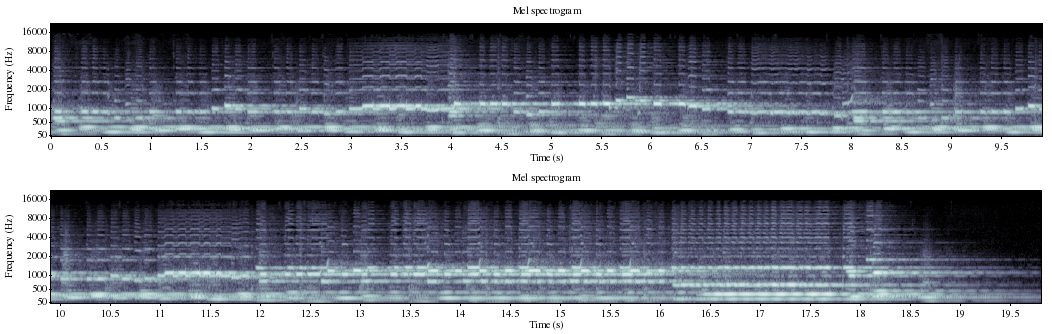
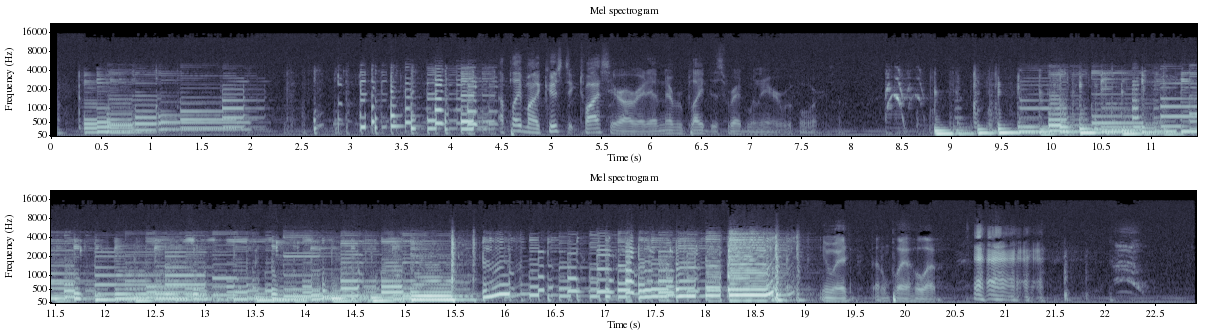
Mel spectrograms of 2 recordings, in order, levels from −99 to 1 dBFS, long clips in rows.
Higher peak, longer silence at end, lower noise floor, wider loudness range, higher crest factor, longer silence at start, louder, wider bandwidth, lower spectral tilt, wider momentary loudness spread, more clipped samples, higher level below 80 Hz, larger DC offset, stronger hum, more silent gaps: about the same, 0 dBFS vs -2 dBFS; second, 0.4 s vs 0.55 s; second, -42 dBFS vs -52 dBFS; second, 6 LU vs 13 LU; about the same, 16 dB vs 20 dB; about the same, 0 s vs 0.05 s; first, -17 LUFS vs -21 LUFS; about the same, 12.5 kHz vs 13 kHz; about the same, -7.5 dB/octave vs -8 dB/octave; second, 9 LU vs 21 LU; neither; second, -58 dBFS vs -48 dBFS; second, under 0.1% vs 0.1%; neither; neither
